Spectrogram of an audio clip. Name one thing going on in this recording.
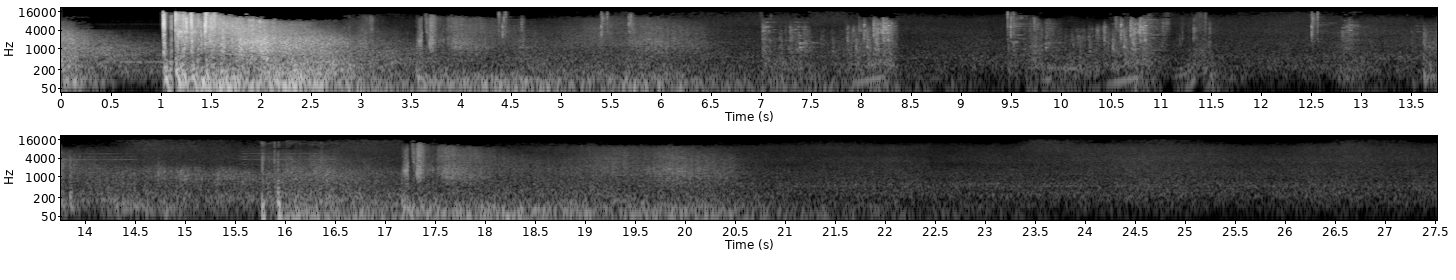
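Water rushes steadily along a ship's hull.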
